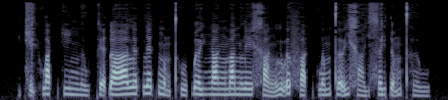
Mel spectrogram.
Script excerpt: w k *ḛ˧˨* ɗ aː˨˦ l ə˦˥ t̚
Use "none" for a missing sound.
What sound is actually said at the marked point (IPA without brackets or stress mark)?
ɛ̰˧˨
